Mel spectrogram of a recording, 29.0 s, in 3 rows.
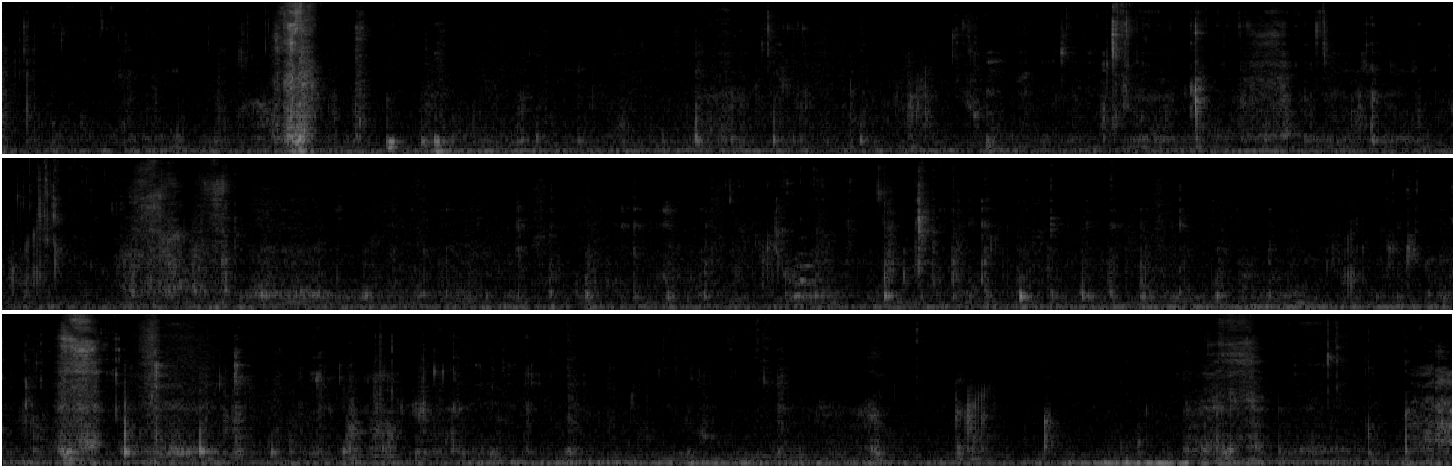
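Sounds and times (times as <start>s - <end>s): wet chewing and mouth sounds: 0.0s - 29.0s
person gulping: 25.2s - 26.4s.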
